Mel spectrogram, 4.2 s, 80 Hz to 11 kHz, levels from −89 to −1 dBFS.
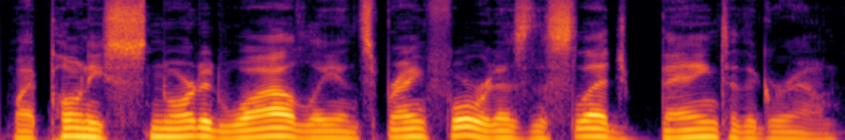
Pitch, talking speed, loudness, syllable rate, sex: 120 Hz, 200 wpm, -16 LUFS, 4.9 syllables/s, male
